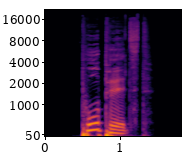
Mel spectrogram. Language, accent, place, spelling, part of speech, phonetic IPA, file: German, Germany, Berlin, popelst, verb, [ˈpoːpl̩st], De-popelst.ogg
- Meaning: second-person singular present of popeln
